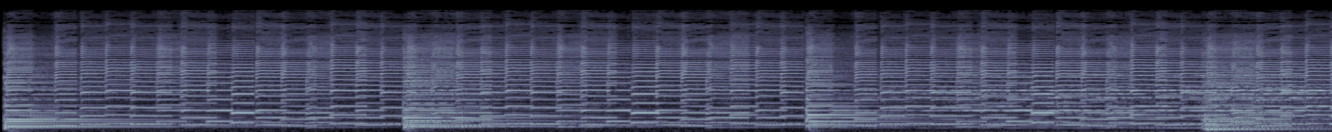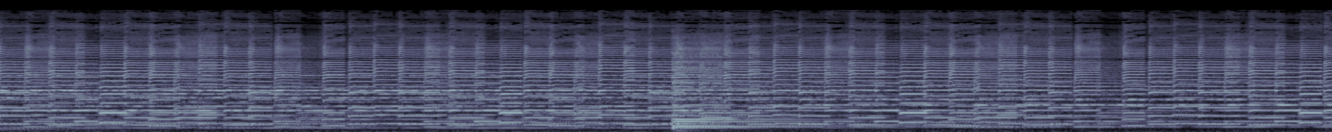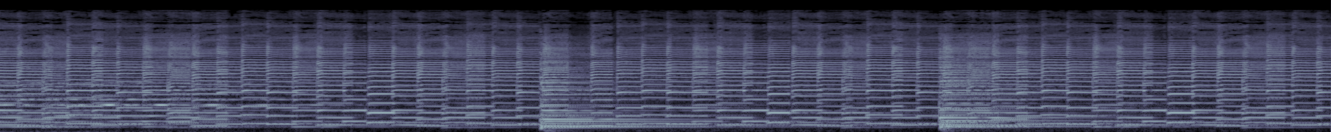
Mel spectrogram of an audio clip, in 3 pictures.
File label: music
